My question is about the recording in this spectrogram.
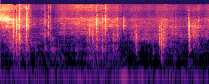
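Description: A sheet of paper being handled and folded: a louder rustle right at the start, then soft rustling with a few short, crisp ticks.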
